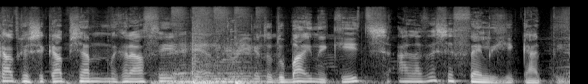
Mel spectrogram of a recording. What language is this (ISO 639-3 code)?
ell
